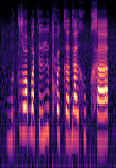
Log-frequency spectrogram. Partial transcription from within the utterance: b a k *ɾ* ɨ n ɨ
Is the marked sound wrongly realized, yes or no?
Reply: no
